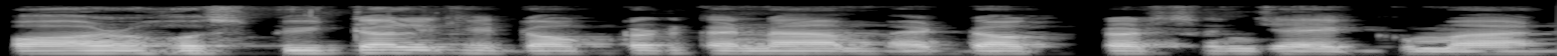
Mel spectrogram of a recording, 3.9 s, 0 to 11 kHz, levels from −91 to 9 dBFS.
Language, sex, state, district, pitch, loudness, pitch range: Hindi, male, Bihar, Lakhisarai, 115 Hz, -17 LUFS, 110-120 Hz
